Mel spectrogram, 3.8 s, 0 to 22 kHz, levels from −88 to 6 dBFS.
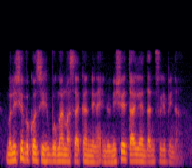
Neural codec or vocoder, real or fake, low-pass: codec, 16 kHz, 0.8 kbps, ZipCodec; fake; 7.2 kHz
